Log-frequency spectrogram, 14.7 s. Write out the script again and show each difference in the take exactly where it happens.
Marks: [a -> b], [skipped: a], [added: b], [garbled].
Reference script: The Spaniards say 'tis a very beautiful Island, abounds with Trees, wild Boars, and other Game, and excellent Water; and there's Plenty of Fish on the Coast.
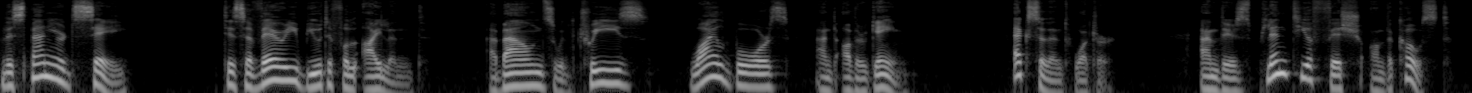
The Spaniards say 'tis a very beautiful Island, abounds with Trees, wild Boars, and other Game, [skipped: and] excellent Water; and there's Plenty of Fish on the Coast.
